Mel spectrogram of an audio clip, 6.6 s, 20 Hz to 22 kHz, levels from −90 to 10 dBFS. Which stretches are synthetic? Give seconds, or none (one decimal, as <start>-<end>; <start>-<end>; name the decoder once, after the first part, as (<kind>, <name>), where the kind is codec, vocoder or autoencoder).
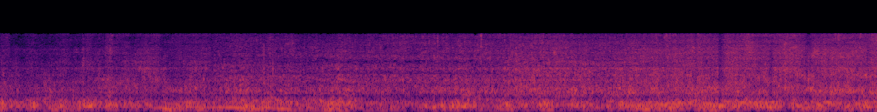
0.0-1.6 (codec, HILCodec); 4.8-6.6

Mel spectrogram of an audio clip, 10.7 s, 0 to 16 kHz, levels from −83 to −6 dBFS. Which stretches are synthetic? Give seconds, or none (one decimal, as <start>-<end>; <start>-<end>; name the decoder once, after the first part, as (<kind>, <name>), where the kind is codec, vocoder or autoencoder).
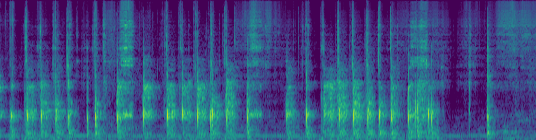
0.0-2.1 (codec, SNAC); 3.5-3.9; 4.7-6.6; 7.5-10.7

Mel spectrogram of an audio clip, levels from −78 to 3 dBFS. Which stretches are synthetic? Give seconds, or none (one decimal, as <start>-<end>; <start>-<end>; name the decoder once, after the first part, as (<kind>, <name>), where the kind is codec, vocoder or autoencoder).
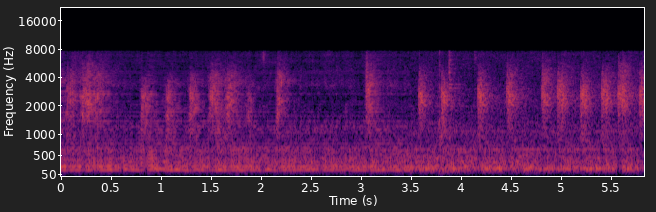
0.0-3.5 (vocoder, HiFi-GAN)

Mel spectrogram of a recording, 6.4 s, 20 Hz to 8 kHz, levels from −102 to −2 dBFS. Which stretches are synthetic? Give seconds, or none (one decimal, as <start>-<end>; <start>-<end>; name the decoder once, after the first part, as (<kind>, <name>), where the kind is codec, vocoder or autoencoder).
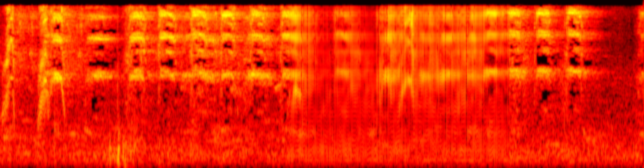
2.9-5.1 (vocoder, BigVGAN v2)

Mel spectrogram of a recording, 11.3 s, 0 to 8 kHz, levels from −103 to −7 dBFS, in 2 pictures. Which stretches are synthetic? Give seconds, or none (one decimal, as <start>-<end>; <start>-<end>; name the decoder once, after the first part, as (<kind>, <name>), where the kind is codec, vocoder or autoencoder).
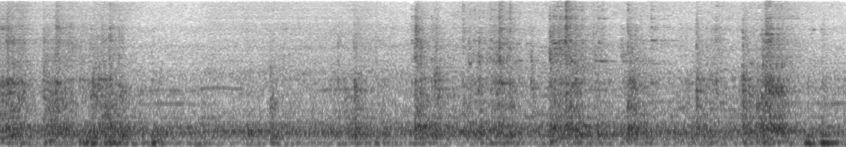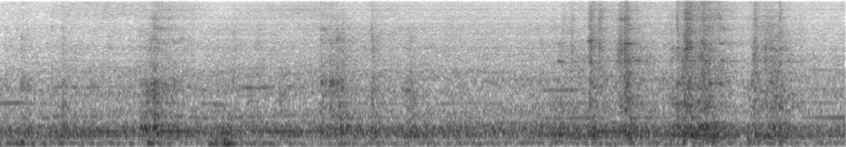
0.0-0.6 (autoencoder, DAC-VAE); 1.4-2.5; 6.6-11.3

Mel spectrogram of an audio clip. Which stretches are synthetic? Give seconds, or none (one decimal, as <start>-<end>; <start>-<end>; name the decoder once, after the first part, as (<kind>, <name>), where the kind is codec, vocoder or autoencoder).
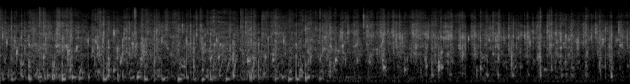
0.0-6.3 (autoencoder, DAC-VAE)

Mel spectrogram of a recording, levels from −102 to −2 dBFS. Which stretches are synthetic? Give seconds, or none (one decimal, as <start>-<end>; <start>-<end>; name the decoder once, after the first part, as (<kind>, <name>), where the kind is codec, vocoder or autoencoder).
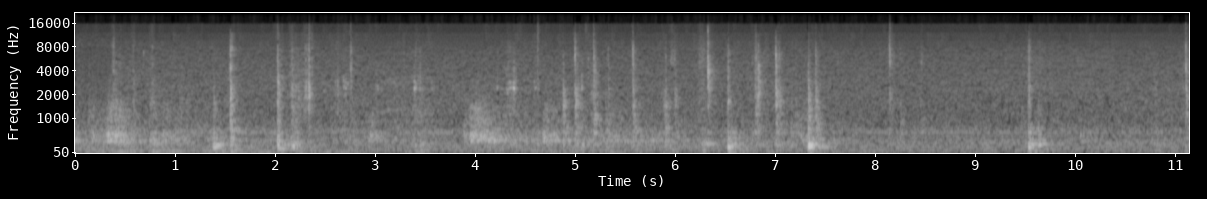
9.1-10.4 (vocoder, BigVGAN v2)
